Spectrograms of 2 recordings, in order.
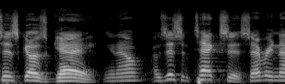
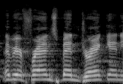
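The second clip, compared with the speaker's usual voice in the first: ordinary talk, nothing marked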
